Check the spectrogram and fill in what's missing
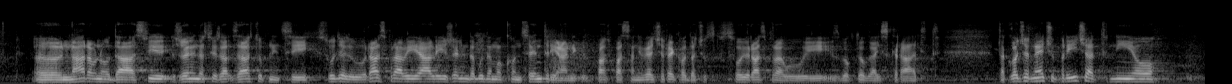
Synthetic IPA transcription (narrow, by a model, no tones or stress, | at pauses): naːɾaʋno̞d̪asʋiʒe̞limd̪asʋizaːst̪upnit̪sisuːd̪jeʎuɾaːspɾaʋialiʒe̞limd̪abud̪emo̞ko̞nt̪se̞nt̪ɾiːɾa̰nipapasamjʋe̞t͡ɕɾe̞kaod̪at͡ɕusʋo̞juɾaːspɾaʋuizbo̞ɡt̪o̞ɡaiskɾa̰ːt̪i̥t̪ | t̪ako̞ːd͡ʑe̞ɾne̞ːt͡ʃupɾiːt͡ʃat̪nio̞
